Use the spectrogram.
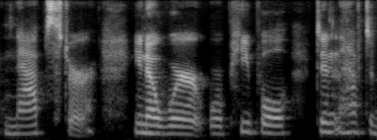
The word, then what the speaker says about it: Napster: I think I said Nabster. I think it's Napster. Is it spelled with a P?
